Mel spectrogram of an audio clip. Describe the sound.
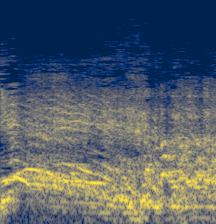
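A crowd shouts "Yay!" together on cue, a loud, sustained collective yell of many voices filling the whole moment.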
